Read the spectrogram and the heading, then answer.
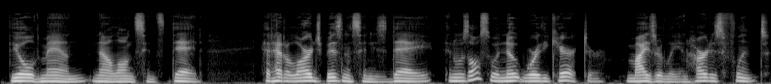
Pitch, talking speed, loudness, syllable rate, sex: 145 Hz, 200 wpm, -19 LUFS, 5.8 syllables/s, male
